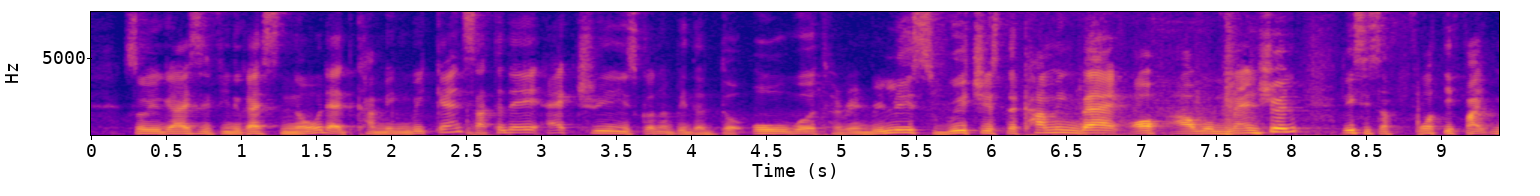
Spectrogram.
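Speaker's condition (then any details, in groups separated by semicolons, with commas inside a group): No condition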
